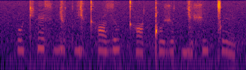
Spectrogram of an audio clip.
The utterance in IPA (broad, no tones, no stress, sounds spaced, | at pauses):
o cʰ e s ɟ ø t ɟ e kʰ ɑ z ɯ kʰ ɑ ǃ o ʒ ø t ɟ e ʃ i ǀ e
